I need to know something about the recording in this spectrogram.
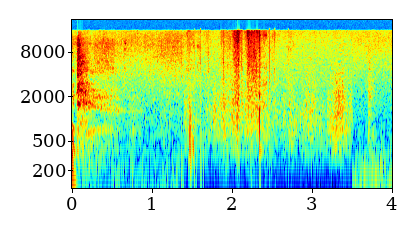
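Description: Faint handling sounds, a few soft clicks and rustles, as an arrow is nocked and a compound bow is drawn back to full draw.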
